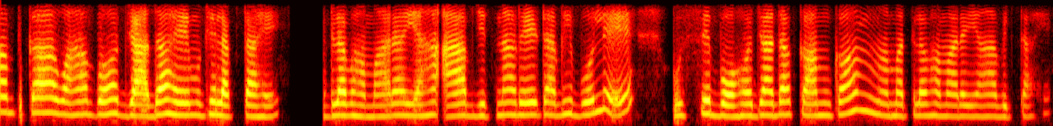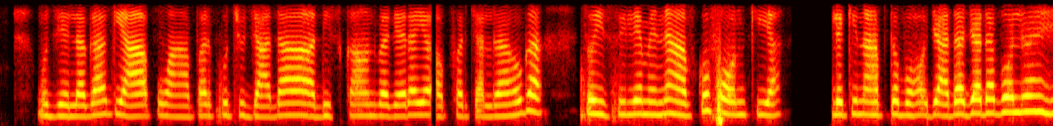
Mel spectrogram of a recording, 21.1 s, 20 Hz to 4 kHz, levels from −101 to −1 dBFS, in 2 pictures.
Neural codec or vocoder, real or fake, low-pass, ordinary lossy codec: codec, 16 kHz in and 24 kHz out, 1 kbps, XY-Tokenizer; fake; 3.6 kHz; none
